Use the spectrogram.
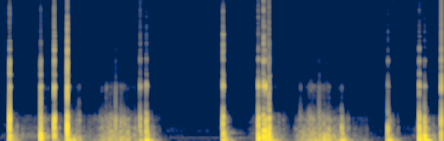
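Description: Long nails grab and pluck the rubbery strands of a pink silicone spiky anemone ball, making sharp, dull knocks in quick bursts separated by pauses. Between the bursts comes a softer, low rubbery squish and rustle as the strands are worked.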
